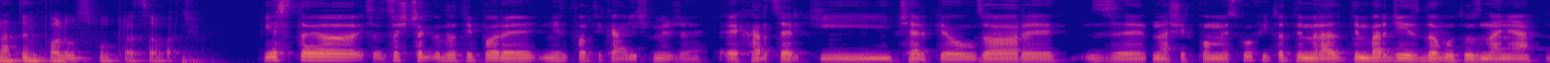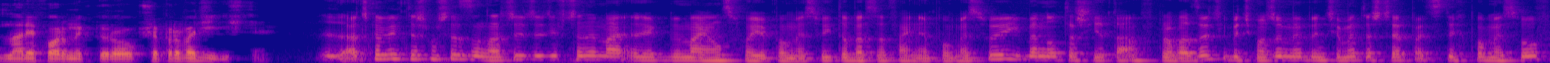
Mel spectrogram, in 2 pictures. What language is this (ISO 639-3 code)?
pol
